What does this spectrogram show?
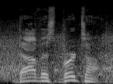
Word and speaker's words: Davis Bertans: Oh, well, now, at this point in my life, it's Davis Bertans. Is that how you say his name? Yeah. Davis Bertans.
